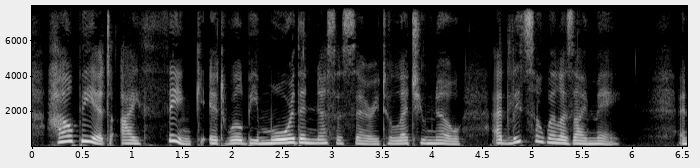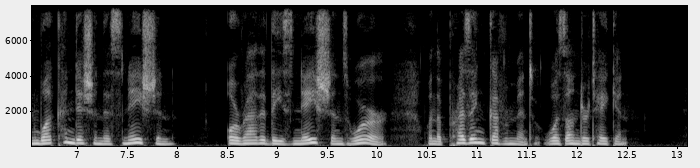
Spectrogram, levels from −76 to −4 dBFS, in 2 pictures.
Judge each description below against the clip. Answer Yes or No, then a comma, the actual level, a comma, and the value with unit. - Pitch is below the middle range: No, medium, 170 Hz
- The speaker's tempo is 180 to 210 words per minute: No, average, 170 wpm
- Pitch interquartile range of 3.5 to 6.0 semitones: Yes, average, 4.1 semitones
